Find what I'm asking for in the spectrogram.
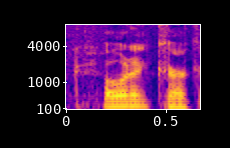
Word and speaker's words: Odenkirk: Odenkirk on that schizophrenia show that he was on, where it was kind of half cartoonish.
